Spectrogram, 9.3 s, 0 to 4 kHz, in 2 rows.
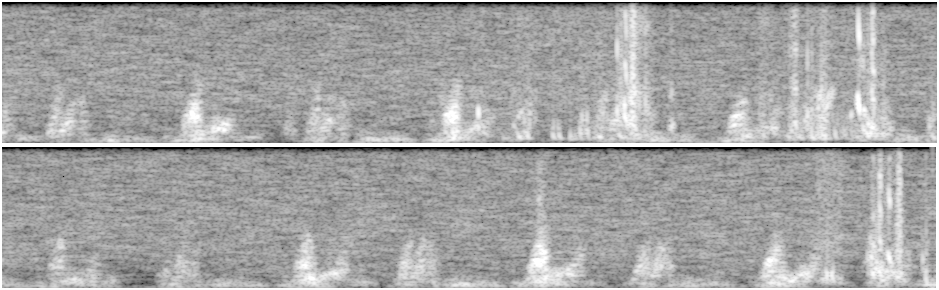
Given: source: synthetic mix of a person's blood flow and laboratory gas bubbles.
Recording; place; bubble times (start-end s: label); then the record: Doppler ultrasound of blood flow; precordium
2.36-2.44 s: bubbles
2.55-2.70 s: bubbles
2.75-3.31 s: bubbles
3.35-3.40 s: bubbles
3.79-3.88 s: bubbles
3.93-4.46 s: bubbles
4.64-4.71 s: bubbles
8.77-8.89 s: bubbles
9.00-9.25 s: bubbles
9.28-9.35 s: bubbles
From the record:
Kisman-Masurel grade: 332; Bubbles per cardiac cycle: rolling drumbeat, 9 or more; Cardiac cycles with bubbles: 50 to 99%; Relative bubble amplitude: moderate (0.250 to 0.450); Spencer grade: 3 (all of the cardiac periods contain showers or single bubble signals, but not dominating or overriding the cardiac motion signals); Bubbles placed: only in the low amplitude regions of the cardiac cycle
